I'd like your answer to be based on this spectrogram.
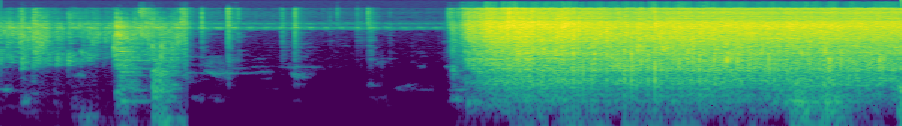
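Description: Chicken for biryani fries in a pan. A few utensil clatters and knocks come first, then a brief pause, then a loud, continuous sizzle of hot oil that fills the rest.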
